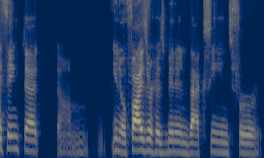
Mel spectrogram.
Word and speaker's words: Pfizer: people where i worked they said pfizer or that fister is that that company that makes faucets i'm like no it's pfizer it's a company that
